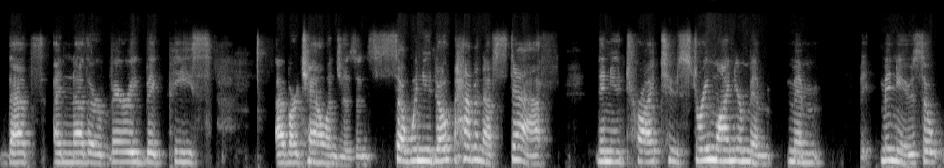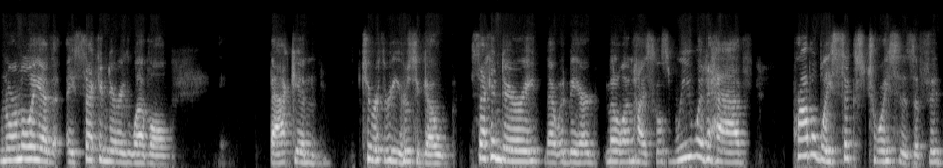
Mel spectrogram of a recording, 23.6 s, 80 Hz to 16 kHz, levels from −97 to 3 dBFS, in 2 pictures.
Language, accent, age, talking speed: English, American, 50-69, 135 wpm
